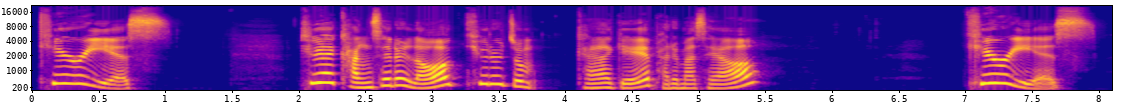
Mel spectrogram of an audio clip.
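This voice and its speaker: A woman teaching English pronunciation, saying each phrase slowly and praising the learner warmly. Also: high voice. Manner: upbeat, praising, spelling out each word slowly. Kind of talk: slow pronunciation drill.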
